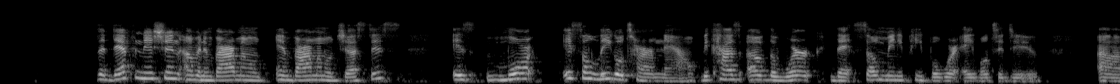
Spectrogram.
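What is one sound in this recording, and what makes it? A woman speaks steadily through an online call, presenting.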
